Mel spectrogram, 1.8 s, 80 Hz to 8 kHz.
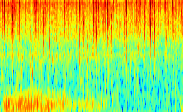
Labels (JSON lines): {"label": "biophony, growl", "recorder": "SoundTrap 600 or HydroMoth"}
